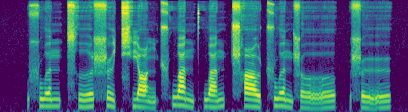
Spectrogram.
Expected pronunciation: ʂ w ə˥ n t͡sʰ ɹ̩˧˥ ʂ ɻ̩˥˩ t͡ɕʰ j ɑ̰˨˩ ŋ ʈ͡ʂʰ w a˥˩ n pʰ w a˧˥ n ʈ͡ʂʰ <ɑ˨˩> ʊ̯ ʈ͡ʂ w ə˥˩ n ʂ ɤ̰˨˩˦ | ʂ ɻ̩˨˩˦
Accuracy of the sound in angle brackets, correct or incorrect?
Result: incorrect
